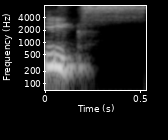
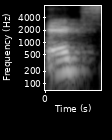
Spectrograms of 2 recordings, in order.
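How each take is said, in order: First: The letter name begins with an i vowel. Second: The letter name begins with an e vowel. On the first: This is how they say it. "সেটাকে তারা বলে ইক্স" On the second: This is how we say it in English. "আমরা যেটা হচ্ছে এক্স বলি"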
